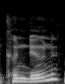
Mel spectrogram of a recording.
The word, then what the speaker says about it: Kundun: Am I pronouncing this correctly? Kundun? – You are pronouncing it correctly.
